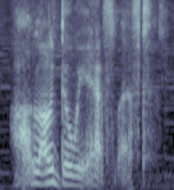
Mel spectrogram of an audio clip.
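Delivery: hushed, whispered speech. Asking a companion in character how much time remains: whispering. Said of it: "And I whisper to Zerap".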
